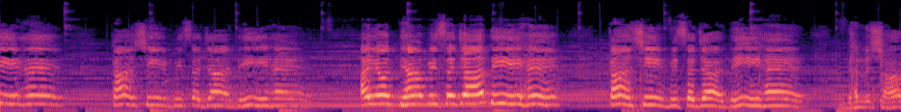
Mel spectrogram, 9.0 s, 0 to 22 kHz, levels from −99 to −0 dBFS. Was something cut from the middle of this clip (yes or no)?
no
